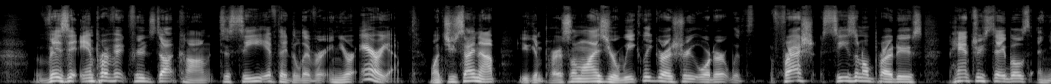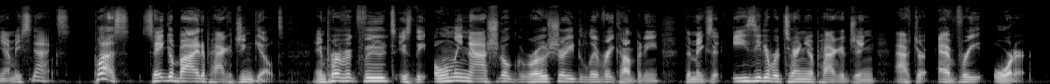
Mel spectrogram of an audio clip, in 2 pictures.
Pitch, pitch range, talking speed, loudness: 125 Hz, 110-150 Hz, 160 wpm, -19 LUFS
